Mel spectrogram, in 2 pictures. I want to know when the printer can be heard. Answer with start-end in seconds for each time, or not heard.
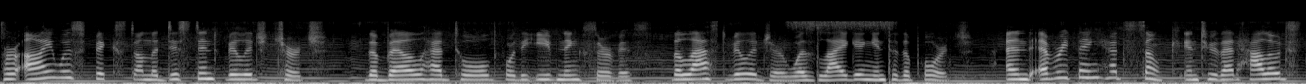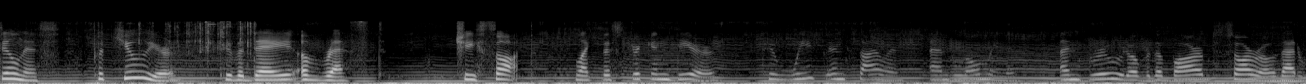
not heard.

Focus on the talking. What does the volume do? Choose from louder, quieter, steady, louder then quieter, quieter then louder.
quieter.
